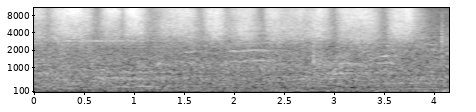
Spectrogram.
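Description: A chalkboard duster rubbing over a chalk-covered board in quick back-and-forth strokes, about three or four a second, wiping the writing off. The rubbing dies away near the end.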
